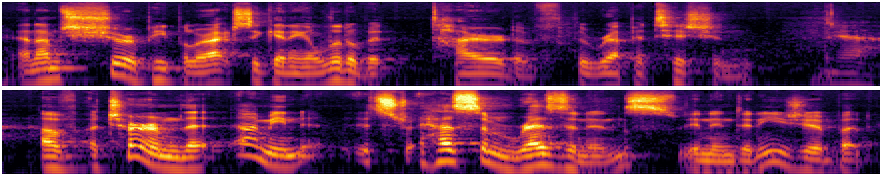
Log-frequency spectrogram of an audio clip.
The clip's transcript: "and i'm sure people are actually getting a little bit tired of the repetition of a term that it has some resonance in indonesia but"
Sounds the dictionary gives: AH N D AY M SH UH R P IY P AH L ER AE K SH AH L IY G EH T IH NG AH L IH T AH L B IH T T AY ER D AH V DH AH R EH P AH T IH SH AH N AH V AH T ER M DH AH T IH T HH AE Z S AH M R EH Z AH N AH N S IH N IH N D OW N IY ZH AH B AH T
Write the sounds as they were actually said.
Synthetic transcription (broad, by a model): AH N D AY M SH UH R P IY P L ER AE K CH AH L IY G EH T IH NG AH L IH T L B IH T T AY ER D AH V DH AH R EH P AH T IH SH AH N AH V AH T ER M DH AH T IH T HH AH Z S AH M R EH Z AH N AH N S IH N IH N D OW N IY ZH AH B AH T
